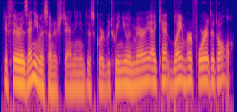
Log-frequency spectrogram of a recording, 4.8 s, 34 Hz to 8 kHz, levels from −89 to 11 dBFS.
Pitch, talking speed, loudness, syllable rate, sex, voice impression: 135 Hz, 240 wpm, -17 LUFS, 6.3 syllables/s, male, masculine, adult-like, slightly thick, sincere, friendly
